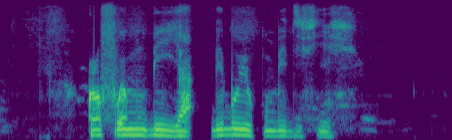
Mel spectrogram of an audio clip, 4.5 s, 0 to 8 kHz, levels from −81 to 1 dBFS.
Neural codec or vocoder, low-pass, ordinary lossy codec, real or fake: none; 7.2 kHz; Opus, 24 kbps; real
